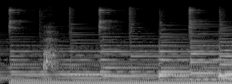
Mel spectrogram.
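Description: Background score music starts suddenly: sustained low chords under a light, quick beat of bright strikes.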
